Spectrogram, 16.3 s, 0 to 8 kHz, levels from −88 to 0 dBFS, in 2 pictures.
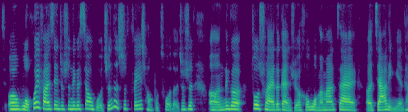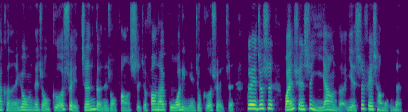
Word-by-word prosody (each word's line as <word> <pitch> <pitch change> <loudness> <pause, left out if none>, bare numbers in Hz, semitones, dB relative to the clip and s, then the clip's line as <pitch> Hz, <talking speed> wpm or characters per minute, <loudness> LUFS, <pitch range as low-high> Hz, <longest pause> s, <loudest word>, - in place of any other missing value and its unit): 呃， 235 0 +6
我 220 -4 +4
会 355 - +3
发 255 -5 +5
现 250 0 -1
就 235 - -3
是 245 +2 -5
那 245 0 +2
个 250 - +1
效 255 0 0
果 180 -7 -4
真 245 - -3
的 405 -3 0
是 270 -2 -7
非 245 +2 -4
常 200 -9 -8
不 165 -1 -13
错 210 -1 -7
的。 - - -11
就 225 0 -5
是， 235 +1 -1 0.3
呃， 190 -1 0
那 235 +4 0
个 230 -2 +4 0.2
做 275 -1 +5
出 245 0 -5
来 195 -3 +5
的 200 +1 0
感 190 -5 +1
觉 170 +2 -5
和 190 +2 -4
我 195 -3 +1
妈 180 +1 -2
妈 190 +1 0
在， 195 -4 +2 0.2
呃， 165 0 0
家 190 +3 +4
里 205 -4 -2
面， 155 - -8
她 195 +1 -4
可 190 -3 -7
能 145 - -8
用 185 -2 -2
那 185 0 -4
种 175 0 -6
隔 175 -2 -1
水 240 0 -1
蒸 200 +3 +1
的 230 - -1
那 - - -8
种 155 - -8
方 160 -1 -4
式， - - -10
就 180 - -7
放 200 +4 +1
在 195 0 +2
锅 185 -1 0
里 195 -2 -1
面， 155 0 -10
就 170 +1 -7
隔 160 0 -5
水 - - -7
蒸， - - -10 0.2
对， 275 -1 +9
就 280 +3 +4
是 280 0 0 0.2
完 200 +4 +7
全 270 -5 +2
是 265 +3 -1
一 170 -7 -1
样 195 -2 -1
的， - - -9
也 175 -4 -4
是 270 +12 -3
非 235 -2 +2
常 185 -7 -4
的 - - -9
嫩。 180 -3 -8
200 Hz, 285 characters per minute, -24 LUFS, 180-240 Hz, 0.3 s, 对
